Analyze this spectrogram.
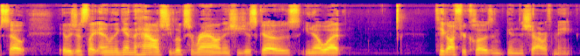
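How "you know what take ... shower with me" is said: ordinary delivery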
